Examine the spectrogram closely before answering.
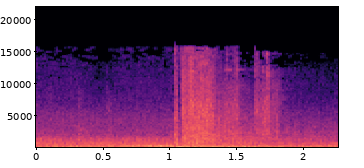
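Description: A gun fires a loud, booming shot.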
